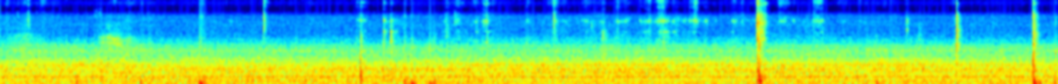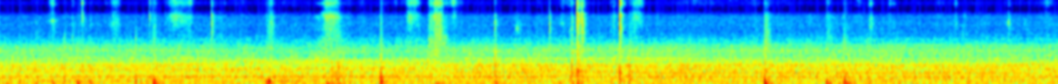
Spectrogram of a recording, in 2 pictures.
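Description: Scattered clicks and knocks of metal parts being handled and fitted together as a brushless motor's can, shaft and end cap are reassembled by hand. A steady background hum runs underneath.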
